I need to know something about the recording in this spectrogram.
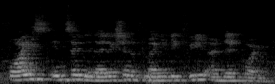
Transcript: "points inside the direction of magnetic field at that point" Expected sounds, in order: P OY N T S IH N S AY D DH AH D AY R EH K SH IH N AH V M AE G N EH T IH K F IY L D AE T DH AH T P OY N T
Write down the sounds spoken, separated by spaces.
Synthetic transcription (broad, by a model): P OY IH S IH N S AY D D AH D AY R EH K SH IH N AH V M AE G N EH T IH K F IY L D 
